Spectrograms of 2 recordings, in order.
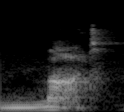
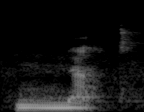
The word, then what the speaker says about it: nut: let yourself also just be careful that it's not mutt its nut and if you ask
